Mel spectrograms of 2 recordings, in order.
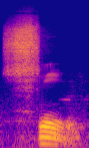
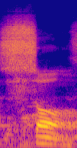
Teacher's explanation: tinggal suaranya dilempar ke dalam. So, tebal jadinya. Suara lempar keluar. So, tipis jadinya.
